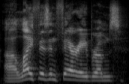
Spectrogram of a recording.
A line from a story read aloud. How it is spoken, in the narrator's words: Becky screams from the lobby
